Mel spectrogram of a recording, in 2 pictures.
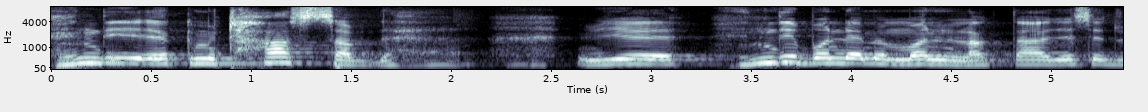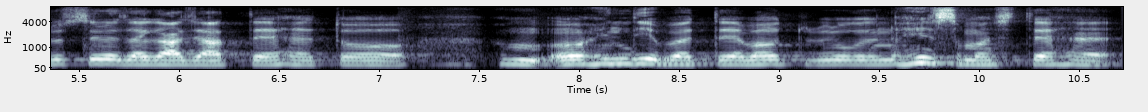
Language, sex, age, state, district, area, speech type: Hindi, male, 18-30, Bihar, Begusarai, rural, spontaneous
